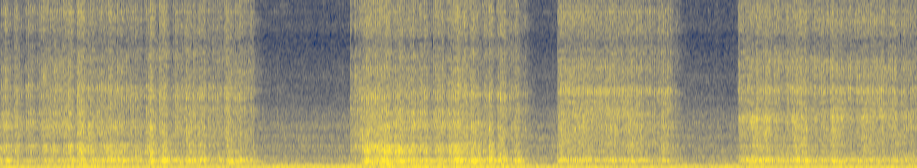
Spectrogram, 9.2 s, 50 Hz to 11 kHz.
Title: 1952 Craftsman Lathe - First start-up and test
